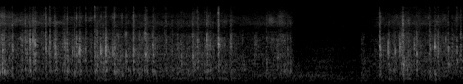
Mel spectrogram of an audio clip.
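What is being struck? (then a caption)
Plastic mechanical keyboard. Fingertips of both hands type rapidly on a full-size black plastic mechanical gaming keyboard with plastic keycaps on a plastic and metal body, producing a dense stream of bright, short clicks and clacks. The typing pauses briefly near the three-second mark, then resumes with more sharp keystrokes.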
